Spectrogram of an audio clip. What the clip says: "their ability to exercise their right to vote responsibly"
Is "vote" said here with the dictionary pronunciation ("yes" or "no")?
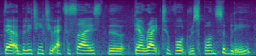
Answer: yes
